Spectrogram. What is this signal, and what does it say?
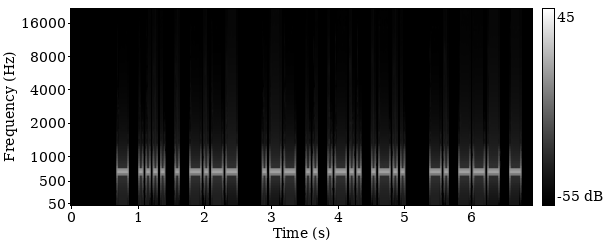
Morse code, heard as a keyed tone, about 22 wpm, 700 Hz. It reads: THEY WILL NOT
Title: Sentences from Top 1000 Words - Review Part 5 - 22wpm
